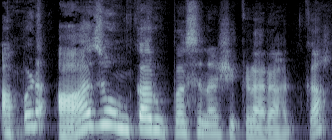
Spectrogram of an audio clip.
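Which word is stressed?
आज. The stress falls on the word आज. The question is whether you will learn today. "आज शिकणार आहात का आज नुसतीच चौकशी करताय"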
